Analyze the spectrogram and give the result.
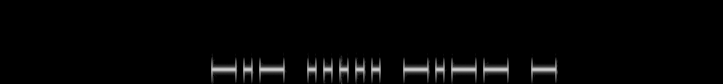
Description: Morse code, heard as a keyed tone, about 15 wpm, 700 Hz. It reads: K5YT
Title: USA Call Signs - 4 Characters - Repeated 2x - 15wpm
